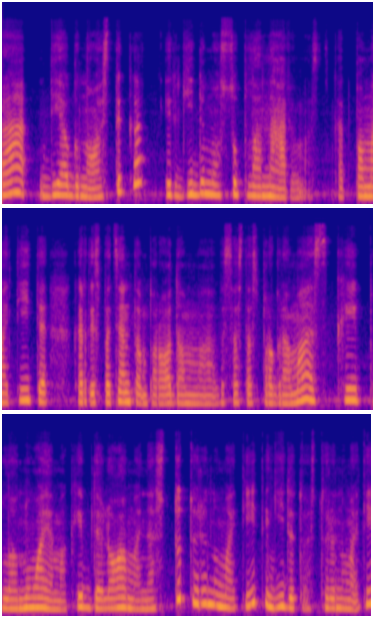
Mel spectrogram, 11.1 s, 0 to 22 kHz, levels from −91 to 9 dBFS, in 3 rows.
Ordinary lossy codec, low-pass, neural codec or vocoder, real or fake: Opus, 32 kbps; 14.4 kHz; none; real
